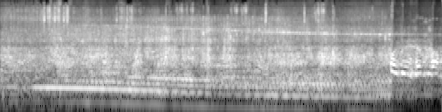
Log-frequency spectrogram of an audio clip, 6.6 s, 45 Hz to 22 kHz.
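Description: Piston aero engine drone from an RAF Battle of Britain Memorial Flight Spitfire or Hurricane on a flying display at RIAT 2016, a steady distant throb with a slowly shifting pitch as the aircraft passes, while someone talks over it.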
